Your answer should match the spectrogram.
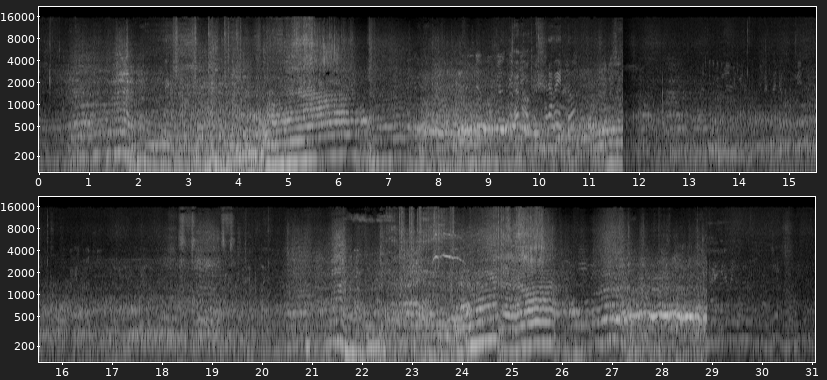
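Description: Rally car engine revving hard, its pitch rising again and again through the gears. Between the revving it runs steadier, dropping suddenly about twelve seconds in. Another spell of hard revving comes about twenty seconds in and cuts off near the end.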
